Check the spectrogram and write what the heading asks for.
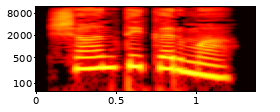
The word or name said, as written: ಶಾಂತಿಕರ್ಮ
